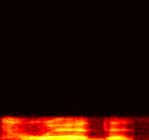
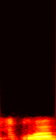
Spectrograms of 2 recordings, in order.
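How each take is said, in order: First: The word ends in a clear d sound. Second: The word ends in a wa vowel, no consonant. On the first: This is how the word was said long ago. "se prononçait froide dans le temps" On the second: This is how the word is said in France. "et froid en France"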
